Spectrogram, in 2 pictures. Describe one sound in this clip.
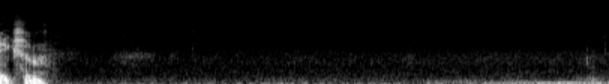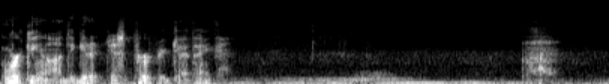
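Fingers rub softly against clay.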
